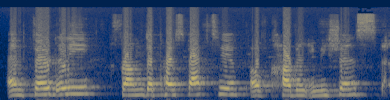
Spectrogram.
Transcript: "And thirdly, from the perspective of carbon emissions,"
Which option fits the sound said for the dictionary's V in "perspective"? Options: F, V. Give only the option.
V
